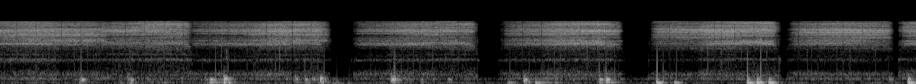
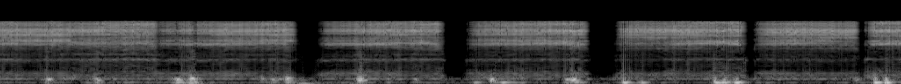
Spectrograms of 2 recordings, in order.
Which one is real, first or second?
first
